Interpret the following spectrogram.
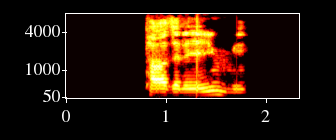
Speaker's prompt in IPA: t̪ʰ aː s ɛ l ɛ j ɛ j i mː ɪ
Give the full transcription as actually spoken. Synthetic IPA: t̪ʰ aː z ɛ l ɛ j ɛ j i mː i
